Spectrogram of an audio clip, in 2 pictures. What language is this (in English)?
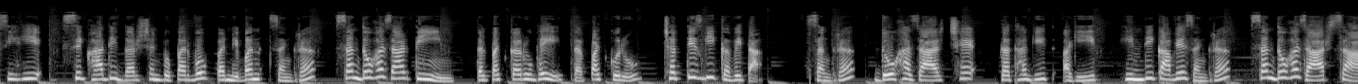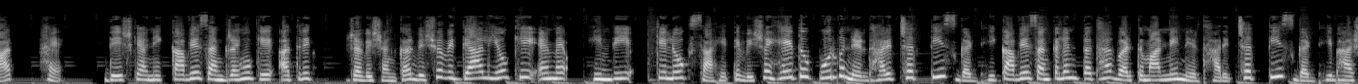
Hindi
